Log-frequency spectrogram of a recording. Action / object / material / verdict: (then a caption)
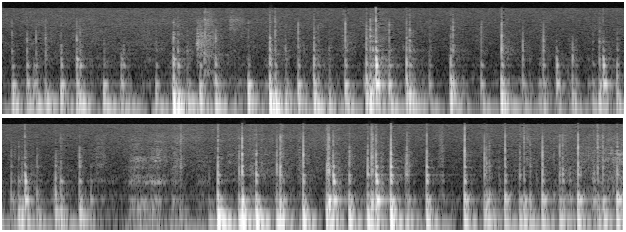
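tap / leather cowboy boot / leather / none. A hollow brown leather cowboy boot is held up and tapped on the shaft with the fingertips. Rapid, dull, low thuds with very short decay patter steadily, dip briefly into a quieter stretch, then return louder and denser.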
